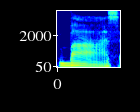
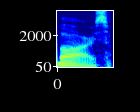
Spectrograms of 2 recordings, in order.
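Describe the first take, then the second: First: The word is said in a Boston accent. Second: The word is said in a standard accent.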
